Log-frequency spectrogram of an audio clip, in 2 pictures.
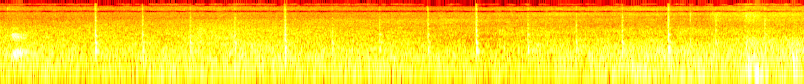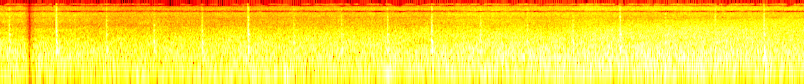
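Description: Wooden drumsticks playing paradiddles (right-left-right-right, left-right-left-left) as sixteenth notes on a rubber drum practice pad, at a brisk even tempo. Accented downbeat strokes stand out about twice a second.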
